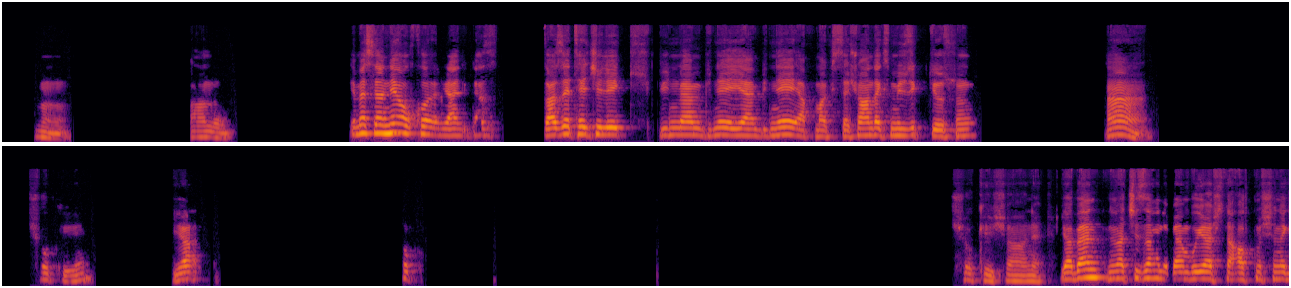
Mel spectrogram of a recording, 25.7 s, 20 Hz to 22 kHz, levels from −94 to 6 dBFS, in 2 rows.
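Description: Right from the start and all the way through, the speech has a grainy, gritty edge that rides along with the voice, rougher on quiet syllables and as phrases tail off. That's low bit depth without dither: the likely cause is the signal being rounded to something like 10 bits with no dither, so the error tracks the waveform instead of sitting as steady hiss, landing roughly 50 dB under the speech.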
